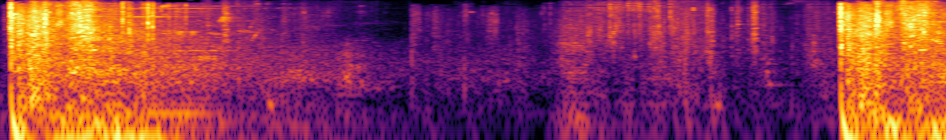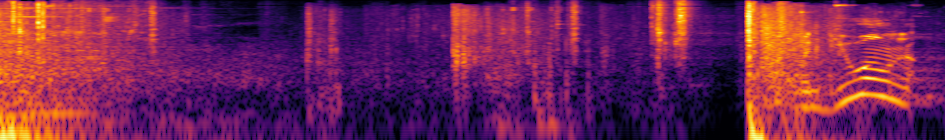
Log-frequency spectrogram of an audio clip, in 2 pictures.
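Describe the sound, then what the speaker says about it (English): Gunfire in Fortnite aimed at a sentry, loud bursts of shots in several separate clusters with quieter gaps between, and a voice talking underneath. "Practice taking some shots on this first sentry here."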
